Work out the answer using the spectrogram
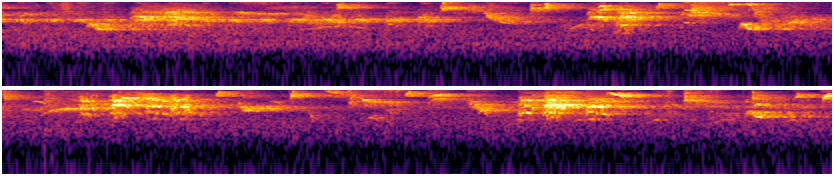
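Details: Small birds singing at dawn in Brasília, Brazil: a busy chorus of high, thin chirps and short twittering phrases from several birds, overlapping and growing louder toward the end, over a steady low background hiss.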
